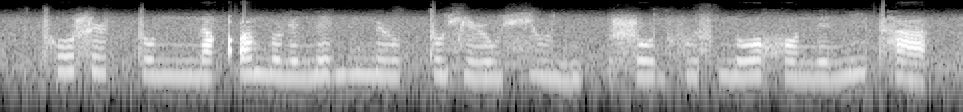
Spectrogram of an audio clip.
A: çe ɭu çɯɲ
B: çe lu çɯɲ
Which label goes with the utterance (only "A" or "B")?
A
